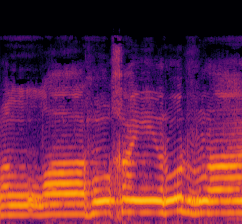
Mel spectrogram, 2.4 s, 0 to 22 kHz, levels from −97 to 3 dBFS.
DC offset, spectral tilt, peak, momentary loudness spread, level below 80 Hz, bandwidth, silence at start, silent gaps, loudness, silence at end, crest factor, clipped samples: under 0.1%; -7 dB/octave; -10 dBFS; 4 LU; -56 dBFS; 9.2 kHz; 0 s; none; -18 LUFS; 0 s; 6 dB; under 0.1%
